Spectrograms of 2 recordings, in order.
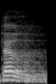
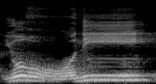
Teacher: Karena ghain termasuk huruf isti'la. Jadi tafkhim, tebal ya.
